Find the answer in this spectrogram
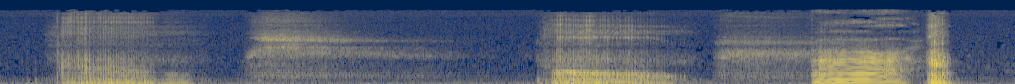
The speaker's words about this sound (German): Da kann ich ja auch schlafen gehen. Morgen sehen wir weiter, wenn der Hahn kräht. Ich schnarche jetzt ein bisschen, ja? Ihr könnt ja einfach weghören.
